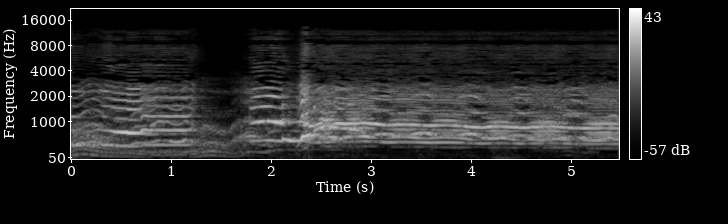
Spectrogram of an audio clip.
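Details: Siberian husky. A Siberian husky vocalizes in long, bending howls with a talking, yodel-like quality. After a brief dip, the sound swells into a fuller, layered wail that holds steady to the end.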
